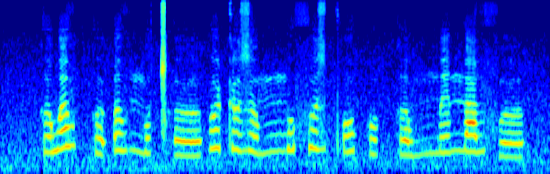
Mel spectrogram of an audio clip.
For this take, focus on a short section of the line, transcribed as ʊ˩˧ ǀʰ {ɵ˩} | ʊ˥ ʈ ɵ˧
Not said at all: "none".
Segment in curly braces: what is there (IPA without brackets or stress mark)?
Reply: ɵ˩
